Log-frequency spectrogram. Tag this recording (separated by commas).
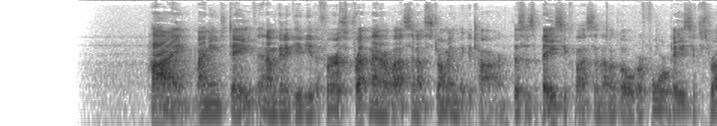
Speech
